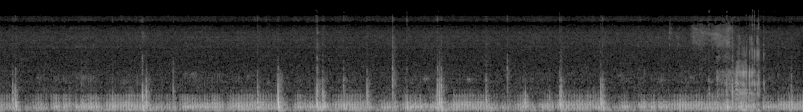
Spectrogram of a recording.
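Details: Domestic cat purring while kneading before bedtime indoors: a steady low rumbling purr with a pulsing texture, broken by soft clicks and taps from kneading paws, plus a brief faint rustle near the end.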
